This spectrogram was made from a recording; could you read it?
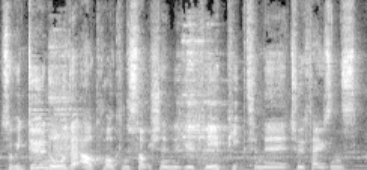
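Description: A woman co-hosting a podcast, talking through researched statistics in a measured, informative way. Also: mid-range voice, poor audio. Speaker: podcast co-host. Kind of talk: casual chat with researched facts.

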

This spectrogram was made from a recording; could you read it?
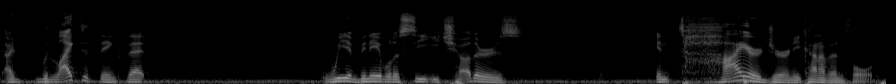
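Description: A man hosting a casual podcast interview, speaking haltingly and repeating words as he goes. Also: on the low side, animated. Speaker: podcast host. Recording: clear background noise.

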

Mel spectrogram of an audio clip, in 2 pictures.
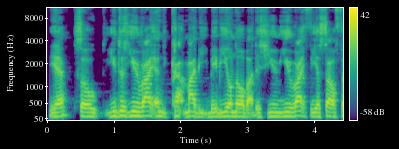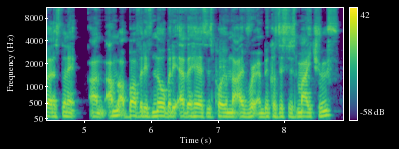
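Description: A man's voice: medium pitch, level tone, brisk, hardly any pauses, a little mellow, slightly rough. A man, talking reflectively and searching thoughtfully for his words. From Manchester, England. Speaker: poet, guest. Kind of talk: reflective conversation.

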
